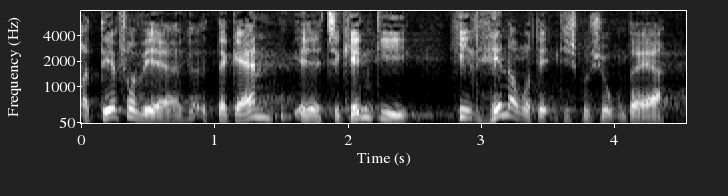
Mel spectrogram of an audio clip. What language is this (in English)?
Danish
